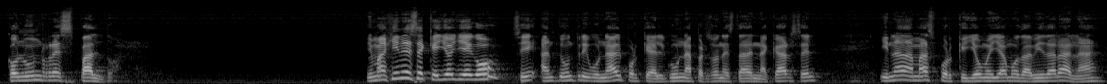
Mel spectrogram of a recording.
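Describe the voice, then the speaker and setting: A man with a Mexican Spanish accent preaching a sermon, stressing his words and asking the congregation questions for them to answer back. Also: on the high side. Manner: call-and-response questions to the congregation; slow, emphatic delivery with sudden loud rises. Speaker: pastor.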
